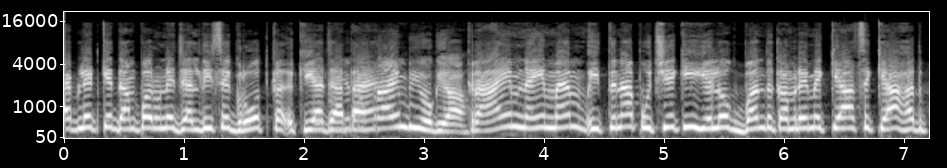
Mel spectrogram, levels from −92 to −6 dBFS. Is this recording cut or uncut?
uncut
